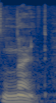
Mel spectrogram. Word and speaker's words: knight: Sir Lancelot was a very famous knight in King Arthur's kingdom. 在亚瑟王时代，莱斯特是位很有名的骑士。Students be aware, here, K, we don't pronounce it, so it pronounced just like a knight.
